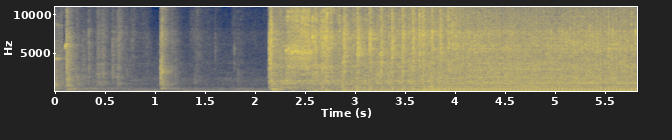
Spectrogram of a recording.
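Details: Craftsman mower, sat two years, after starter and carburettor replacement, on choke: a few slow cranking bumps, then it catches and settles into a steady even chugging run; normal start and run.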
